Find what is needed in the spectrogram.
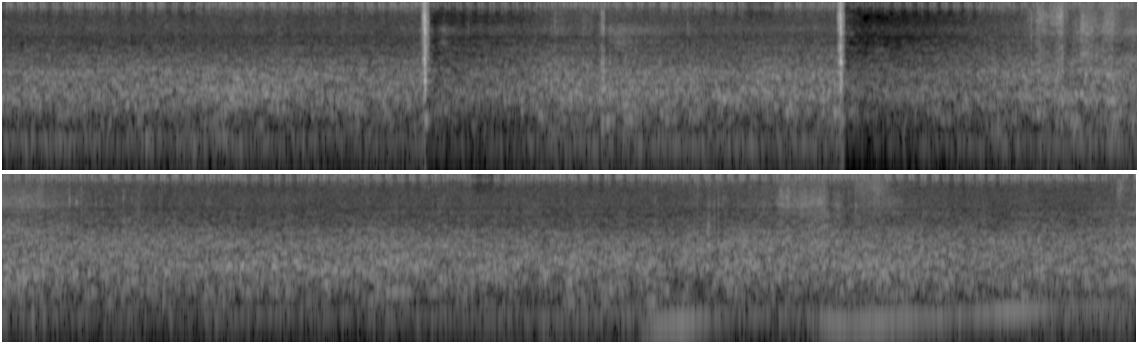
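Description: Night ambience: crickets chirping steadily high up over a steady low rush, broken by two sharp clicks about three seconds and six seconds in. A faint rising hum comes in near the end.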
